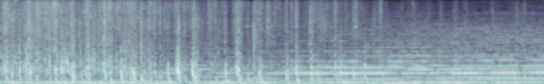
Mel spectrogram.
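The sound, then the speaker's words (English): Horses galloping away in a film scene, their hooves making a rapid, uneven clatter that is busiest early on and then fades, giving way to a sustained low tone. “The rest of the regulators race off on their horses, and Garrett goes over to see who he's shot.”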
